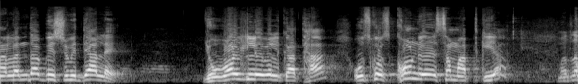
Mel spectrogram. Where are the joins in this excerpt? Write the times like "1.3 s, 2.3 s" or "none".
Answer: none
